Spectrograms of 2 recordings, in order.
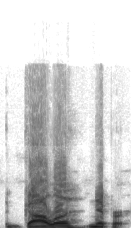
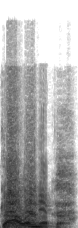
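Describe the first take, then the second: First: The word is said slowly and deliberately. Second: The word is said at normal speed.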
